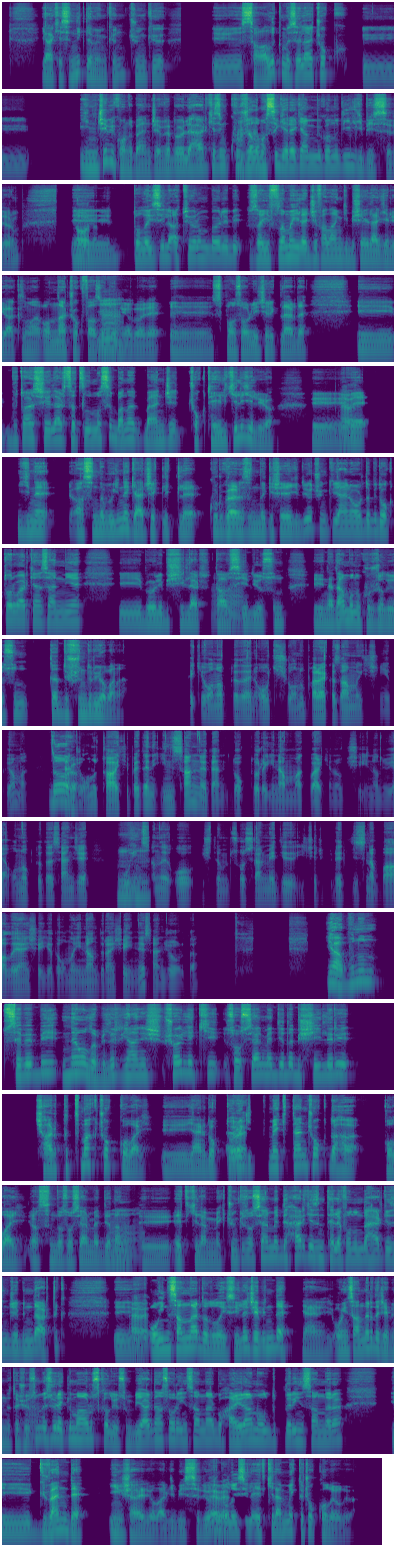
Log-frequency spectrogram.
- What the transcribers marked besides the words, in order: tapping
- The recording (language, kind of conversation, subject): Turkish, podcast, Sosyal medyada gerçeklik ile kurgu arasındaki çizgi nasıl bulanıklaşıyor?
